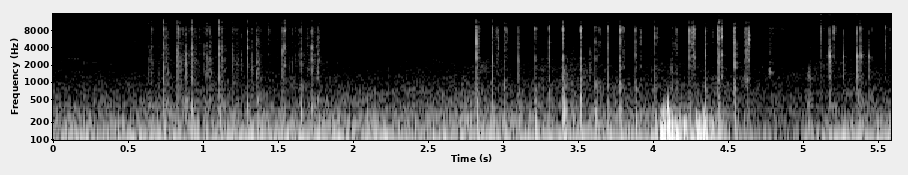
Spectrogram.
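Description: Long nails tap and scratch along the white-painted solid wooden top rail of a porch handrail in a quick, clicky rhythm. Sharp, bright clicks ride over a steady low rumble. A louder, fuller scrape swells briefly near the end before the tapping resumes.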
